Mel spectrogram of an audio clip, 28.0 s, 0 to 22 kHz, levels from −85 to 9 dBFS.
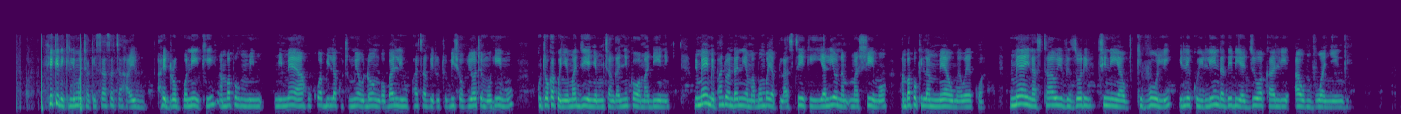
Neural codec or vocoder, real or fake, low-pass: none; real; 7.2 kHz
